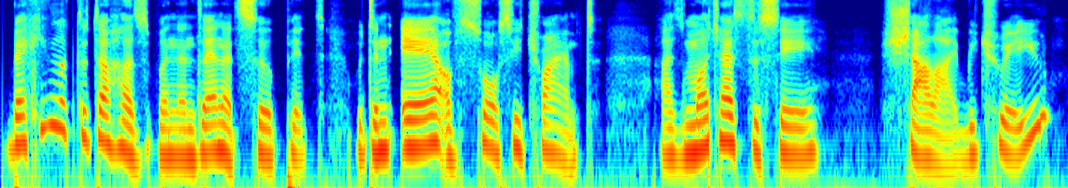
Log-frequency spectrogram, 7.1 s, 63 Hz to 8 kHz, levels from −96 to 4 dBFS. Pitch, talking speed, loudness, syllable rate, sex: 170 Hz, 200 wpm, -19 LUFS, 5.2 syllables/s, female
